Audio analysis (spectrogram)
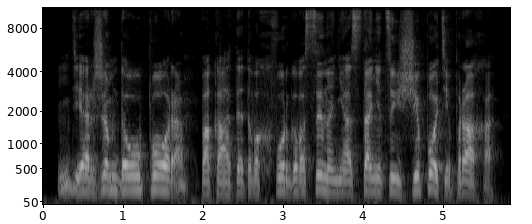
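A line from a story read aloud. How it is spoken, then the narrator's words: Archmage growling. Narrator (Russian): зарычал архимаг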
